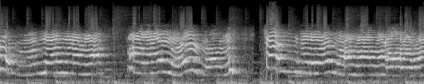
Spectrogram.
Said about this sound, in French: Le premier, Isidore, un vieux pitbull qui a eu une grosse extinction de voix après avoir avalé trop de couleuvres.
